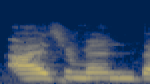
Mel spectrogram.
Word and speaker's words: Eiserman: And even though it's pronounced Iserman, but it's spelled E-I-S-E-R-M-A-N.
